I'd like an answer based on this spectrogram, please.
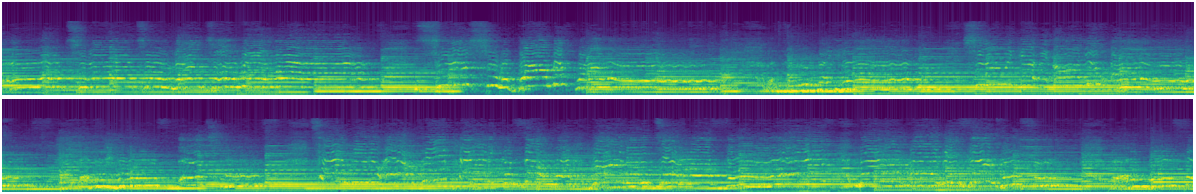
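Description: Electronic keyboard played live: held chords that change every couple of seconds, with a wavering melody line above them. The music dips briefly about six seconds in.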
